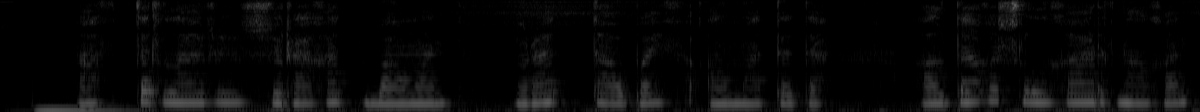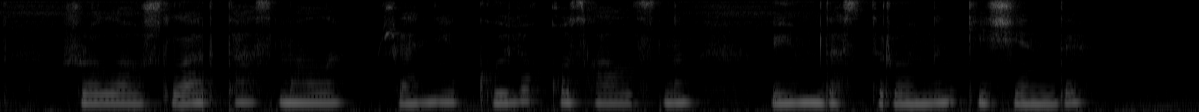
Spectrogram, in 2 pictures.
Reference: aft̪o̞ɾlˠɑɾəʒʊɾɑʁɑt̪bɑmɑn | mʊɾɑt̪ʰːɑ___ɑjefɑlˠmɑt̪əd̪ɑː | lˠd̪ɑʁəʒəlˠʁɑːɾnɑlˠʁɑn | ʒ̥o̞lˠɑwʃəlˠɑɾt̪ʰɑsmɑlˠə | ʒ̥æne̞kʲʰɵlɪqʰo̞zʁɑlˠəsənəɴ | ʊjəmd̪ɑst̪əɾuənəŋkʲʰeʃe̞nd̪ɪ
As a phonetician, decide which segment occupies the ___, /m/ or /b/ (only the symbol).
b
